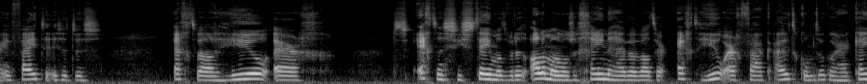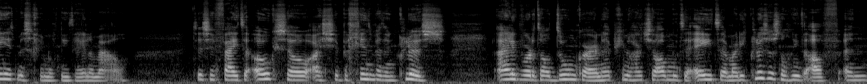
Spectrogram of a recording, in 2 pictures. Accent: Netherlands; Wij in ieder geval als Nederlanders van de midden- en hoogmiddenklasse.

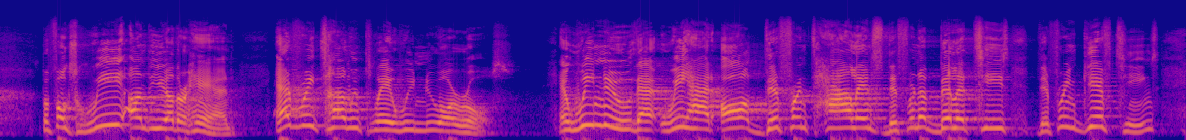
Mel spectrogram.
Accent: Miami, Florida, United States; You know, many of you know that I was raised right here in Miami.

